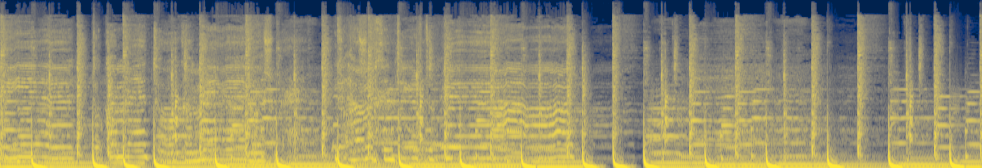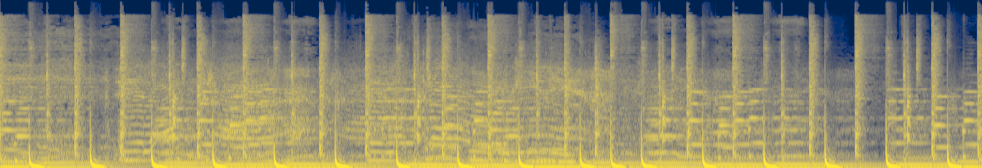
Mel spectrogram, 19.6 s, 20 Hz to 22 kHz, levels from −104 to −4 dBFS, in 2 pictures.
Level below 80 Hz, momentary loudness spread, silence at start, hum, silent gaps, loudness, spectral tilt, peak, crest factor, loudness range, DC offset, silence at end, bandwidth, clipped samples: -10 dBFS; 3 LU; 0 s; none; none; -9 LUFS; -5 dB/octave; 0 dBFS; 8 dB; 1 LU; under 0.1%; 0 s; 16 kHz; 1%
